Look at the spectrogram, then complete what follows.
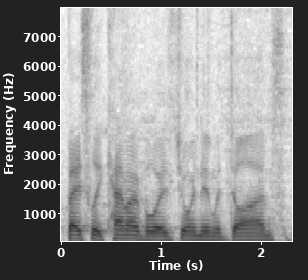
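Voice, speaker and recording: A man's voice: mid-range voice, little pitch movement, moderate pace, dark tone. A young man, a DJ and podcast host, hyping up stories, teasing his friends. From Turkish heritage. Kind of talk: casual chat.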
